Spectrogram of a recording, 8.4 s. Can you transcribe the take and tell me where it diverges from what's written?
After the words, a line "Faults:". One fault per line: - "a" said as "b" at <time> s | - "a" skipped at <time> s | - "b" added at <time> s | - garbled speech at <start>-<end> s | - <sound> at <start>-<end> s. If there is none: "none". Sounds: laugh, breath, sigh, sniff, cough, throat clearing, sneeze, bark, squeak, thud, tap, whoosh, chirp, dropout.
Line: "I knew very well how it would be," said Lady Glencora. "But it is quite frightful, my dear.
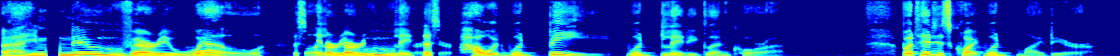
"I knew very well [garbled] how it would be," would Lady Glencora. "But it is quite would, my dear.
Faults:
- dropout at 0.4-0.5 s
- garbled speech at 2.2-3.4 s
- "said" said as "would" at 4.7 s
- "frightful" said as "would" at 7.4 s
